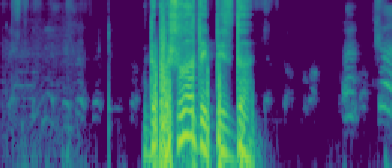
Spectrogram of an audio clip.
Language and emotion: Russian, angry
